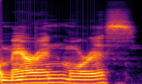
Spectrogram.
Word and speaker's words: Maren Morris: So, how do you pronounce this name? Marin Morris. Okay. So, Marin Morris, I was right.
